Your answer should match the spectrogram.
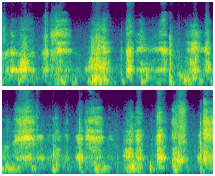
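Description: A woman breathing hard and fast while doing burpees, with quick loud breaths one or two a second, each cut short.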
